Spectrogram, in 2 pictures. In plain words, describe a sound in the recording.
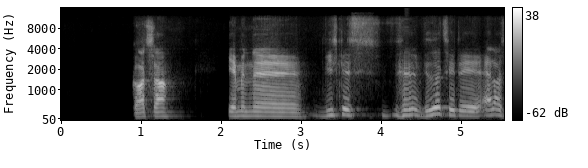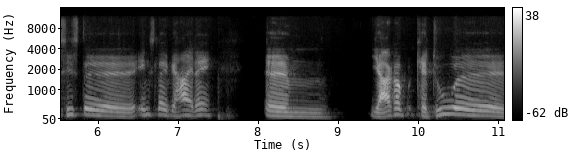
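A man talks with animation over an online call.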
